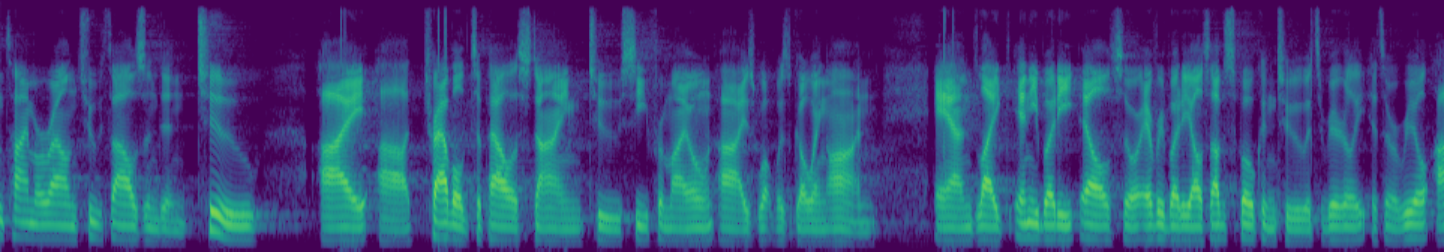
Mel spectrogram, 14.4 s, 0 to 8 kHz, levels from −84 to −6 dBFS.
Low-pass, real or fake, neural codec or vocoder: 7.2 kHz; real; none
